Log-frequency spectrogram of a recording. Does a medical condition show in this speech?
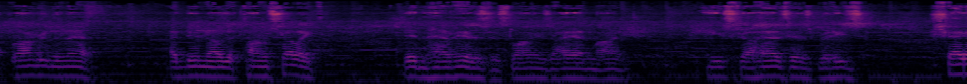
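Yes: Guillain-Barré syndrome.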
